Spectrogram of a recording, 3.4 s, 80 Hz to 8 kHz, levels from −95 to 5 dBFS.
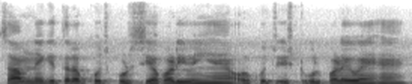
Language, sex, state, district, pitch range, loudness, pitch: Hindi, male, Uttar Pradesh, Shamli, 120-135 Hz, -19 LUFS, 125 Hz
